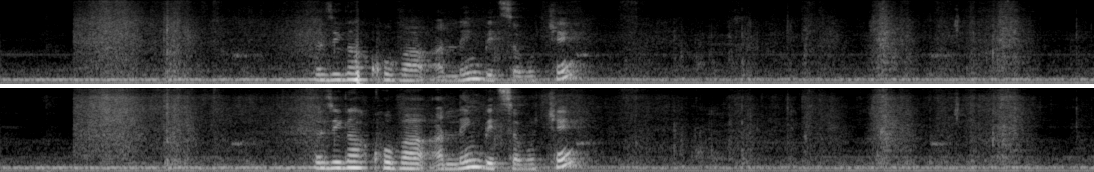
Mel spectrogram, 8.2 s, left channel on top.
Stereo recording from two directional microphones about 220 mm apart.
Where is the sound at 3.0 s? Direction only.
45° right (ahead or behind).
